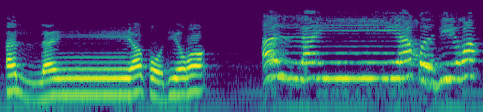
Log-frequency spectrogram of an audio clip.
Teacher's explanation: نون ساکن کے بعد جب لام آئے تو یہاں ادغام کرتے ہیں لیکن بغیر غنہ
